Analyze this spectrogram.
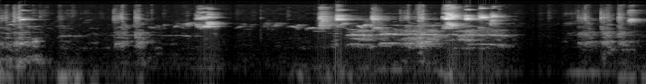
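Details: Young canaries chirping, recorded as lure material for training canaries: busy bursts of varied twittering and scratchy notes building to a dense jumble, then a brief pause, with low thumps underneath.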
